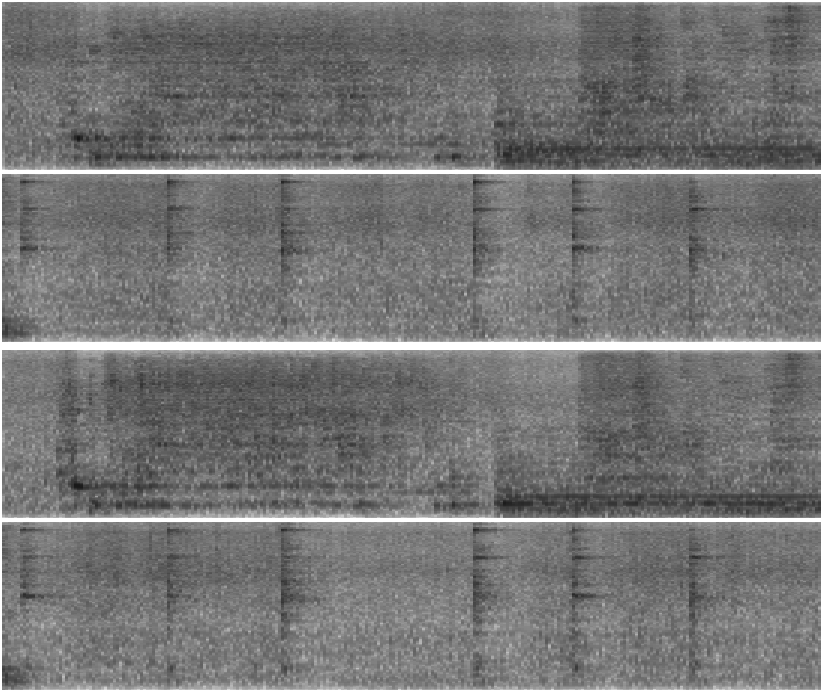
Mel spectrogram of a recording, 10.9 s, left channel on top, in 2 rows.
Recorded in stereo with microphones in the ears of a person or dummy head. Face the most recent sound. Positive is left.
turn(degrees=5)  # may be behind; listen again after turning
